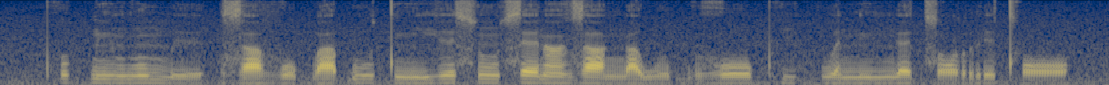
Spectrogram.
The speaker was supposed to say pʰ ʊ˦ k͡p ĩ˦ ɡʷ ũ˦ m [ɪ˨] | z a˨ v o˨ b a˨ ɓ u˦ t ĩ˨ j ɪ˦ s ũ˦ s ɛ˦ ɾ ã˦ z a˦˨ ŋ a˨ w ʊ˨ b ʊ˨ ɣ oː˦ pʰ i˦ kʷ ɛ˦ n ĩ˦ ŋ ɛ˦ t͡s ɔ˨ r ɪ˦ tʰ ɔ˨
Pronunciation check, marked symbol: correct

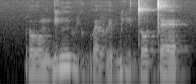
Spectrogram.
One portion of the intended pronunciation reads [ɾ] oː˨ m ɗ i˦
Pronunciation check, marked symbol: correct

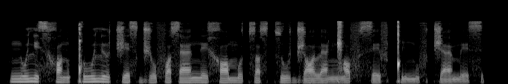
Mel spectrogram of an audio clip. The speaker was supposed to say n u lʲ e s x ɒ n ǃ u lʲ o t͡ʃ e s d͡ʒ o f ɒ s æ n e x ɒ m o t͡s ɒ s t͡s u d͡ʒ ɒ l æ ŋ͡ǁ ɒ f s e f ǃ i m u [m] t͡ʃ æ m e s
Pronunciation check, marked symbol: incorrect: f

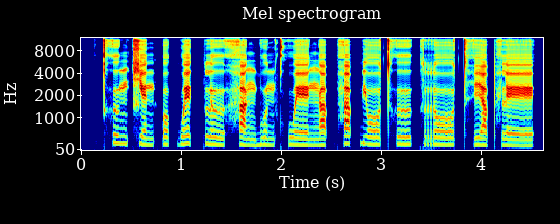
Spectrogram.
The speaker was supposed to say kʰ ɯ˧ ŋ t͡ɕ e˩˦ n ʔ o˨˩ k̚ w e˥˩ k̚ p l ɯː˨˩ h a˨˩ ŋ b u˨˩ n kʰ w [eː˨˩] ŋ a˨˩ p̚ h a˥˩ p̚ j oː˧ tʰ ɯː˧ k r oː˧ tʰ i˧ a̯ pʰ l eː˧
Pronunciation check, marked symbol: correct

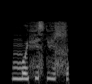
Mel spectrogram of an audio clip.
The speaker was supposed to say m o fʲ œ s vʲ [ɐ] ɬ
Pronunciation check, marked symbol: correct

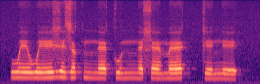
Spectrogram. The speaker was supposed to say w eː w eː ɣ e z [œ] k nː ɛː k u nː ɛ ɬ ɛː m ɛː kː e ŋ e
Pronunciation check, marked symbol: correct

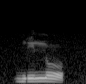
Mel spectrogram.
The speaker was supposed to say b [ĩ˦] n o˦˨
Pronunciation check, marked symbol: correct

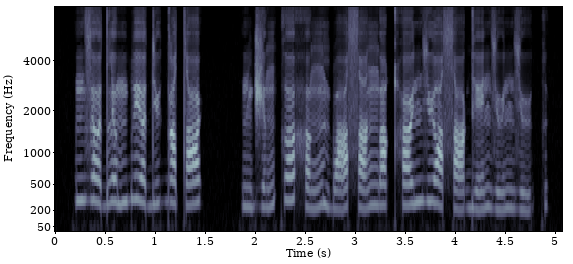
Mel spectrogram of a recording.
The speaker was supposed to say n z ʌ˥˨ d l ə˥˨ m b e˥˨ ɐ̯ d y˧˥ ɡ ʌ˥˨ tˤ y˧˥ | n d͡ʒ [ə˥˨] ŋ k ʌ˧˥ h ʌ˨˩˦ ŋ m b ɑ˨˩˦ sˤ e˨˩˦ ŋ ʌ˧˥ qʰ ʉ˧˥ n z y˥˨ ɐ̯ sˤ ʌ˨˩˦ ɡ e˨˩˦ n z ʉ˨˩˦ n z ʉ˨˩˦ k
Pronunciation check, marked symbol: incorrect: ə˨˩˦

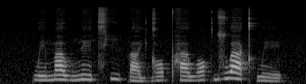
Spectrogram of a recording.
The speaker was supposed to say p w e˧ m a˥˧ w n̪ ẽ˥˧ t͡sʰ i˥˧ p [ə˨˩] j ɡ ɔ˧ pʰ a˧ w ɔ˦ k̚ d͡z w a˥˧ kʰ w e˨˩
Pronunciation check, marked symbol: incorrect: a˨˩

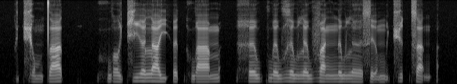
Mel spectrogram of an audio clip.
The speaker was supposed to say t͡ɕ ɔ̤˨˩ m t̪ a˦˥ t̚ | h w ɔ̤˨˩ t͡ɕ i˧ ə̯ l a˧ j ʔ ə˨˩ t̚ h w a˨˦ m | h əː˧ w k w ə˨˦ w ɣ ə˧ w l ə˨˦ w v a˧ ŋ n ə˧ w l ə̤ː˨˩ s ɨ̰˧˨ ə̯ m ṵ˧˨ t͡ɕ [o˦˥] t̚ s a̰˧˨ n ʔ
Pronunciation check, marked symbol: incorrect: u˦˥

